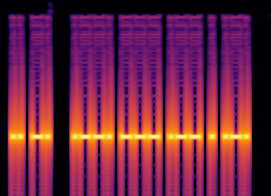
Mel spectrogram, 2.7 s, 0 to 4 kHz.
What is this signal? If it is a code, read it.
Morse code, heard as a keyed tone, about 36 wpm, 550 Hz. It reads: IN POWER
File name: podcast / News headlines-1x-35x35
